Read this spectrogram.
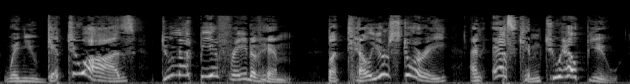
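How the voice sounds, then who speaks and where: A storyteller voicing a kindly little old female witch in a high, gentle, lilting voice for a storybook reading. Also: wildly swooping pitch, a little slow, slightly rough, no echo, exaggerated voice.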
